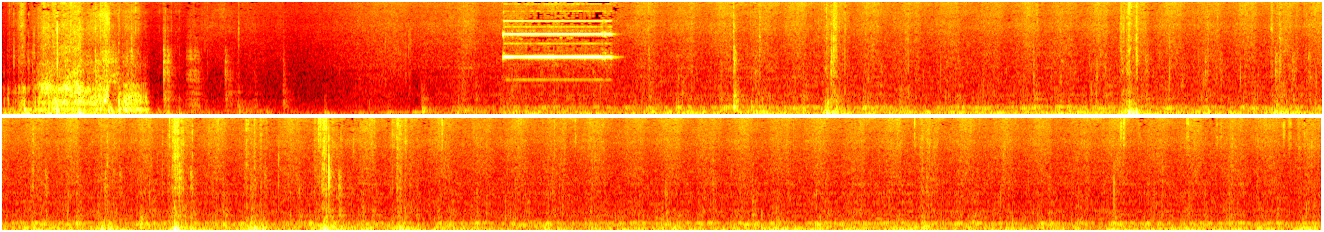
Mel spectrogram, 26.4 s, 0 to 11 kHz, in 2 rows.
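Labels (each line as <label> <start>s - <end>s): A loud rustling sound of someone moving indoors. 0.0s - 2.5s
A sharp, high-pitched beep sounds after a button is pressed. 5.0s - 6.3s
Rhythmic pedaling sounds from an indoor bike. 6.3s - 26.4s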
